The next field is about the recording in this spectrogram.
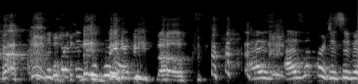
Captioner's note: both laughing; laughing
